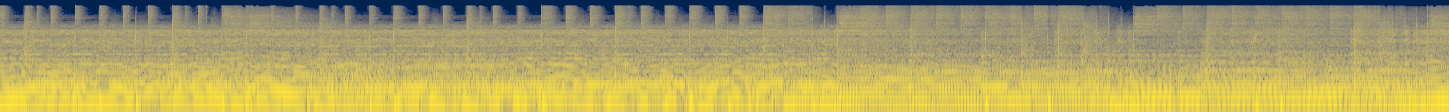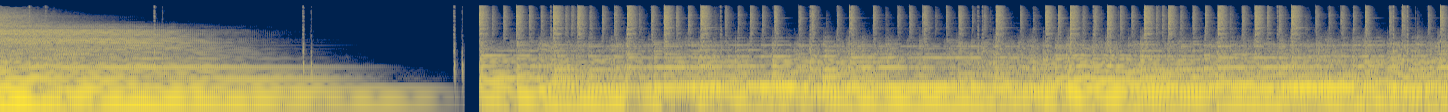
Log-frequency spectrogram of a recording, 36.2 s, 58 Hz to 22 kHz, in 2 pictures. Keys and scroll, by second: 35.2 ctrl+z.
